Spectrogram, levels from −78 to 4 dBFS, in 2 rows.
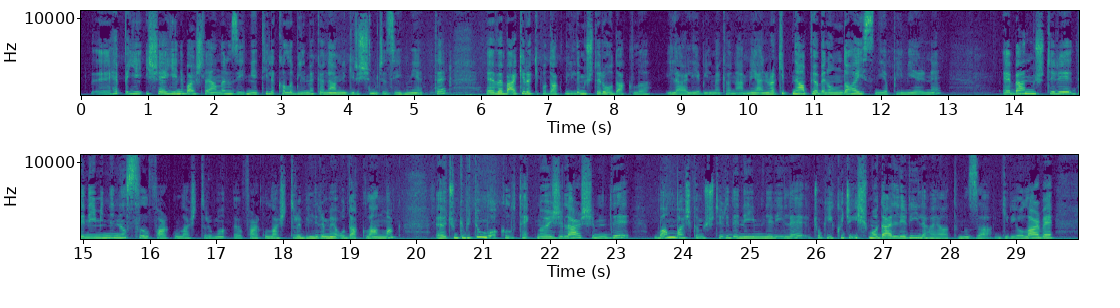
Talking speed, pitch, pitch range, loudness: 110 wpm, 205 Hz, 185-225 Hz, -22 LUFS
